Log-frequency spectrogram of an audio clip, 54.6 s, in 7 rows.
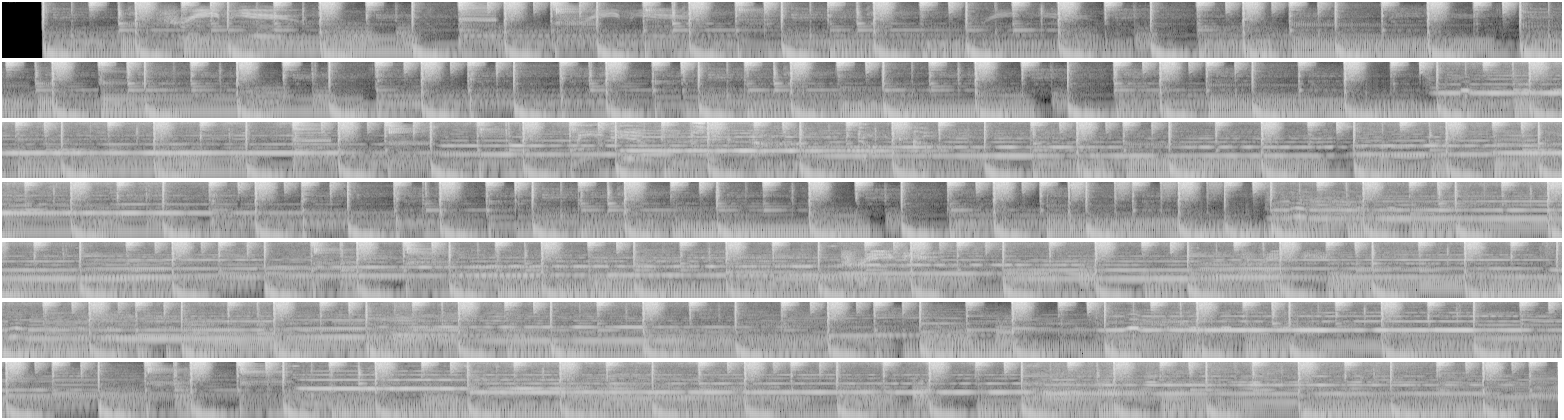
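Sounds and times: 
ethnic nightlife music: 0.2 - 54.5.

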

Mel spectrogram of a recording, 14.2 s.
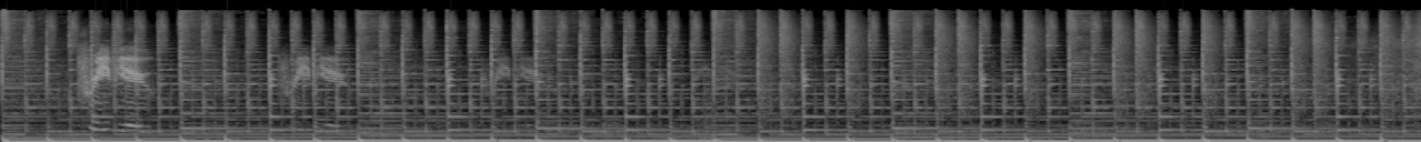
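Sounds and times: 
upbeat impact loop: 0.0 - 14.2.

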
